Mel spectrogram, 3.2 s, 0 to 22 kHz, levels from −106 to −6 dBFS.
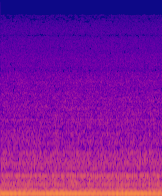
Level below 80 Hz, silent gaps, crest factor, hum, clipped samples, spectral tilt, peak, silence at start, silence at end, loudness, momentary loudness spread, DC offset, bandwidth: -38 dBFS; none; 8 dB; 60 Hz at -40 dBFS; under 0.1%; -7 dB/octave; -30 dBFS; 0 s; 0 s; -41 LUFS; 2 LU; under 0.1%; 9.6 kHz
